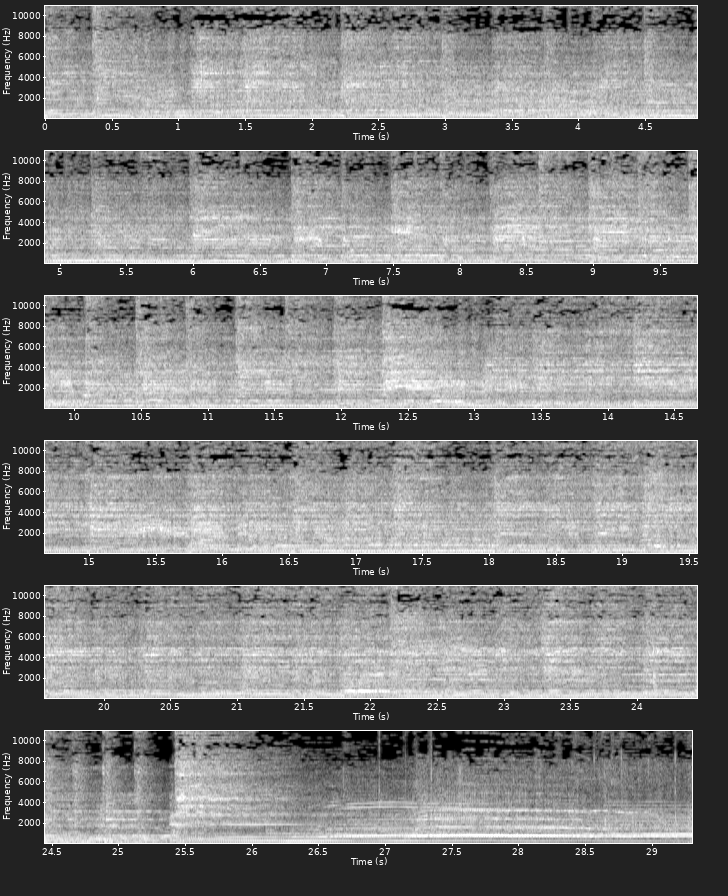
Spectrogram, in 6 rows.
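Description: Rock band playing live: electric guitars, bass guitar and a drum kit under a male lead singer. About 25 seconds in the drums and cymbals stop, and held chords and the sung voice ring on as the song winds down.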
